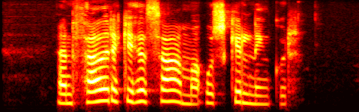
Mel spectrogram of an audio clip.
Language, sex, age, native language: Icelandic, female, 40-49, Icelandic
